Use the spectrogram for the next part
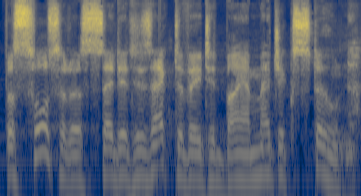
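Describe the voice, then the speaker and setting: An earnest knight of a holy order for a fantasy game. His voice is rough-edged and formal, full of righteous purpose. Long reverb trails his words. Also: medium pitch, expressive, fairly quick, soft background music. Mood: urgent, resolute. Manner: solemn, formal. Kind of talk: video game voice acting. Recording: long reverberant hall echo.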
